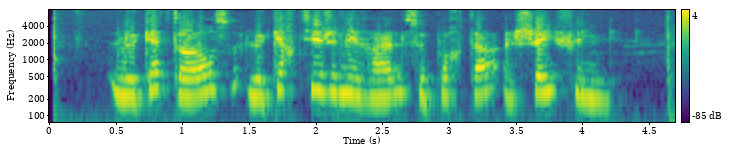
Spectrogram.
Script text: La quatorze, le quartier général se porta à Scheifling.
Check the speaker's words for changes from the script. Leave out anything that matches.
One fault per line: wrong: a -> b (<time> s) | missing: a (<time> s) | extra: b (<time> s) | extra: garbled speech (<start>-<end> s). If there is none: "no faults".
wrong: La -> Le (0.5 s)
